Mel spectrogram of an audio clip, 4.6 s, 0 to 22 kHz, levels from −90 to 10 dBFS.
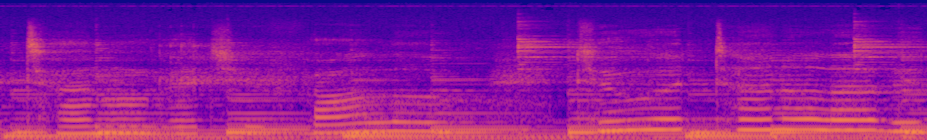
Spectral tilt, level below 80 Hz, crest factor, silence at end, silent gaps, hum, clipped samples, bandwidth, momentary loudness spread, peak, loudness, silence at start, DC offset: -5 dB/octave; -40 dBFS; 14 dB; 0 s; none; none; under 0.1%; 20 kHz; 6 LU; -10 dBFS; -25 LUFS; 0 s; 0.4%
